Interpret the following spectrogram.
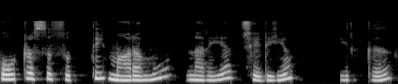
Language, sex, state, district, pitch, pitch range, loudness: Tamil, female, Tamil Nadu, Nilgiris, 225 Hz, 200-265 Hz, -17 LUFS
